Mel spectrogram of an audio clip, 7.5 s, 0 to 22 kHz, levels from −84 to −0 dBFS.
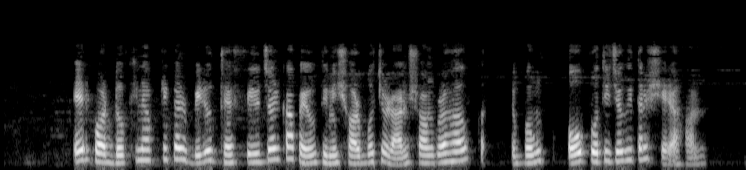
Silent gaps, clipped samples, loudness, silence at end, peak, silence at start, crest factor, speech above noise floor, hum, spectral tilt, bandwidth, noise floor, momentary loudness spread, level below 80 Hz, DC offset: none; under 0.1%; -17 LUFS; 0.45 s; -2 dBFS; 0.75 s; 16 dB; 49 dB; none; -6 dB/octave; 7.4 kHz; -65 dBFS; 9 LU; -62 dBFS; under 0.1%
